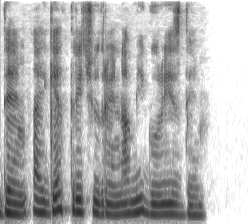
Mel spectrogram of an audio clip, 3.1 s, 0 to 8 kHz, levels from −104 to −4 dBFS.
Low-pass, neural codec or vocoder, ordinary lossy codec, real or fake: none; none; none; real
